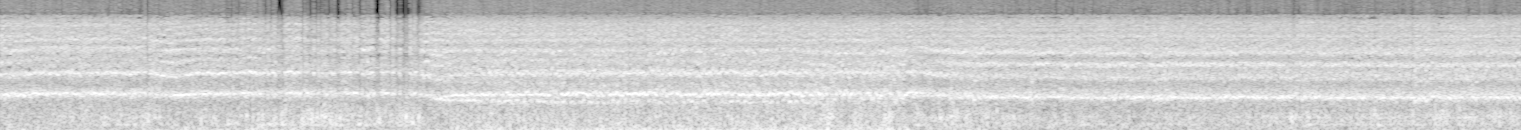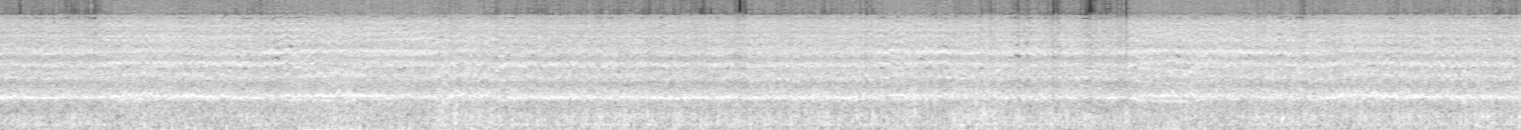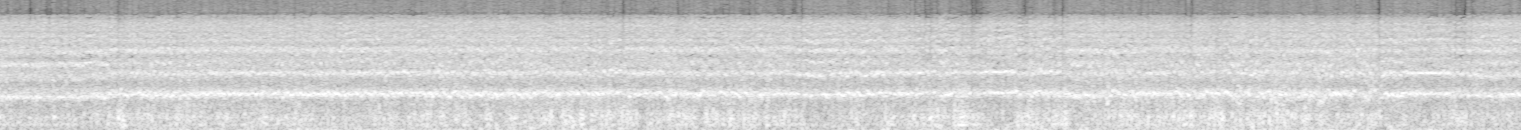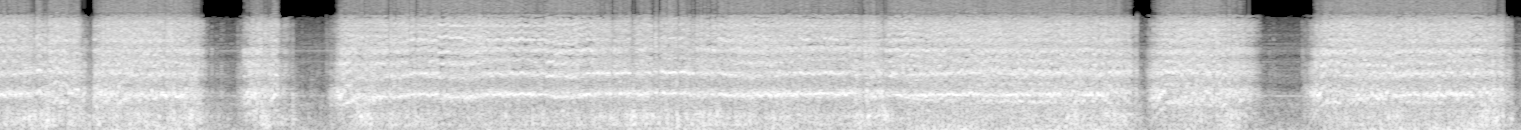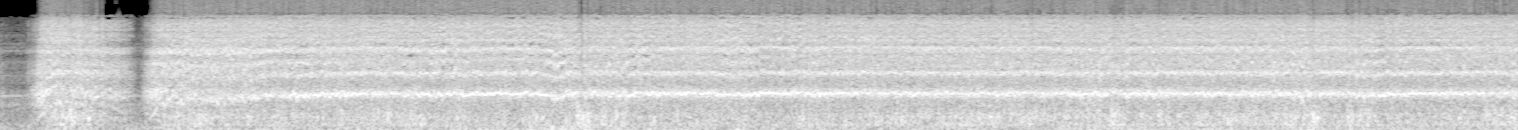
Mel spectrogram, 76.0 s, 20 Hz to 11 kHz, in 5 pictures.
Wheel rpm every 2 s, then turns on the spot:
230, 230, 210, 200, 210, 200, 200, 200, 200, 200, 200, 200, 200, 200, 200, 200, 230, 240, 230, 220, 230, 220, 220, 130, 80, 220, 220, 210, 120, 90, 90, 130, 220, 230, 230, 230, 230, 230.
60-62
